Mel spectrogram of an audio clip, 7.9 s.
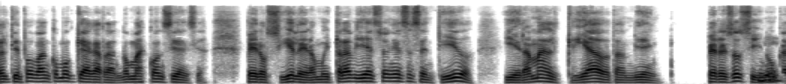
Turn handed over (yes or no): no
